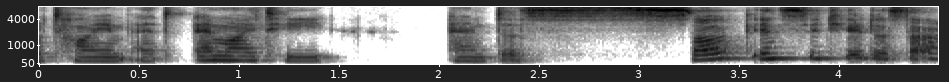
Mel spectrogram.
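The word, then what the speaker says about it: Salk: spend the post-doctoral time at MIT and the Su Institute is that how you pronounce it yes great um and then joined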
